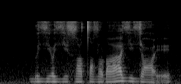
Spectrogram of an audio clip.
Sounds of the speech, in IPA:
ɡ ə zʲ ɔ zʲ ɨ z ə tˤ ə zˤ ɘ ɽ aː zʲ ɔ zʲ ɘ ʕ ḛ

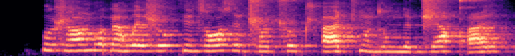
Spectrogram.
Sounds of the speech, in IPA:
k͡p u ʐ ɑ̃ ɡ ɔ ɗ ã w ɛ ʐ o k ẽ z ɔ z ɪ ɖ͡ʐ ɔ ʈ͡ʂ o t͡ʃʼ a t͡ɕ õ d o ŋ ɪ ɖ͡ʐ e qʼ ɪ

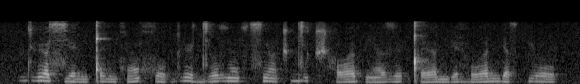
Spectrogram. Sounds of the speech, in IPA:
dʱ ʏ˥˧ ɐ̯ sʲ ɛ˨˩ ŋ ǃ ʊ˨˩ ŋ x õ˨˥ x o˨˩ ɡʱ ʏ˥˩ dʲ o˨˥ ð ũ˥˧ θ sʲ ɔ̃˥˧ t͡ʃ dʲ u˥ t͡ʃ h ɔ˨˥ ɐ̯ pʲ ɛ̃˩˧ ɐ̯ ð ʏ˨˥ ǃʼ ɛ˩˧ ɐ̯ nʲ ɛ˩˧ ɦ o˨˥ ɐ̯ nʲ a˥˩ θ pʲ o˥˧

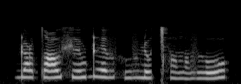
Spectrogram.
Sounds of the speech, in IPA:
ɖ u ɭ tˤ o w ʃ ø w ɖʱ ɛ v h ṳ v ɳ ʊ ǀʰ e̤ ðˤ e̤ v ɦ o

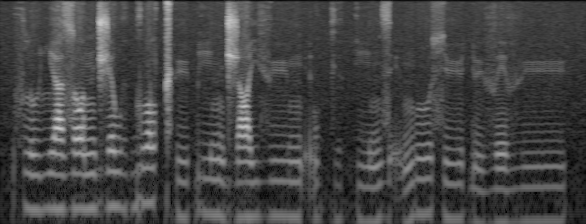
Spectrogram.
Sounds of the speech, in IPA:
f l u˧ ʎ a˦ z ɔ˦ n d͡ʒ ə˦ w ə̤˦ ɡ u˦ lˠ ǁʰ y˨ ɓ i˧ n d͡ʒ ɑ˧ j v yː˧ m ḛ˧ w kʲ ə̤˧ k i˨ n z ḛ˦˨ m uː˦ s yː˧ ɗ y˨ v e˧ v yː˦

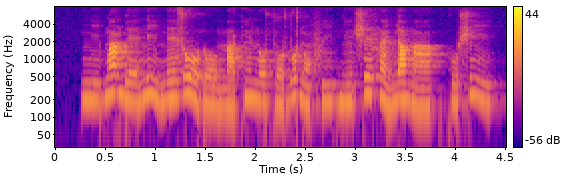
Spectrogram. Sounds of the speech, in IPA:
ŋ iː˨ b ã˦ ɡ͡b eː˨ n iː˦˨ ŋ eː˧ z oː˦˨ ɗ oː˨ m a˨ k ĩ˦ n o˧ t o˨ d o˦ d ɔ̃˨ f iː˧ ɡ͡b ĩ˧ ʃ e˦ f ɛ̃˦˨ ɲ a˦ m ã˧ | k u˨ ʃ i˦˨

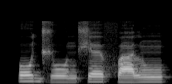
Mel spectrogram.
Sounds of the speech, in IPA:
o˦ d͡ʒ oː˨ n ʃ ɛ˦ f a˦ l ũ˦

